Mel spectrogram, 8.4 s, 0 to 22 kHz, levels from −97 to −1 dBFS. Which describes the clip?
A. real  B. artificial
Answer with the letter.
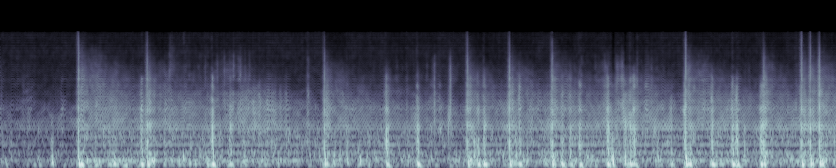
B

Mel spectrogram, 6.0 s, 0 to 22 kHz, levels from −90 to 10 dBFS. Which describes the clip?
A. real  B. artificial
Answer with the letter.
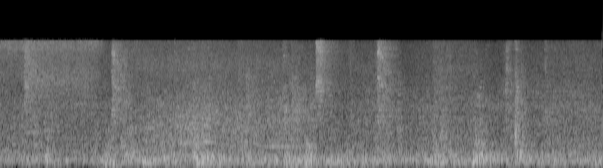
A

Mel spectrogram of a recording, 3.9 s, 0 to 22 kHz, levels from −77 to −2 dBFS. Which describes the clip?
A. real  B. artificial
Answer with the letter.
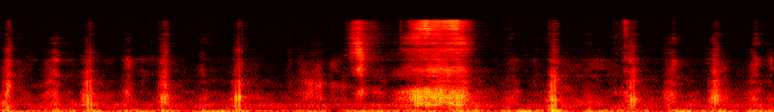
B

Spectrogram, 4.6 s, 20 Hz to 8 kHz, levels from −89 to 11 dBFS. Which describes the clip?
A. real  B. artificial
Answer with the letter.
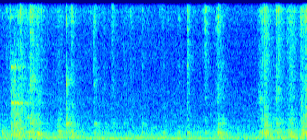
A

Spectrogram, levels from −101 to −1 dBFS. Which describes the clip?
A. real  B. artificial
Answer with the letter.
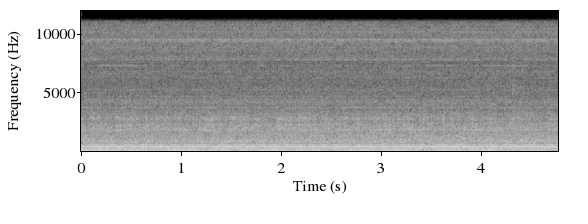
A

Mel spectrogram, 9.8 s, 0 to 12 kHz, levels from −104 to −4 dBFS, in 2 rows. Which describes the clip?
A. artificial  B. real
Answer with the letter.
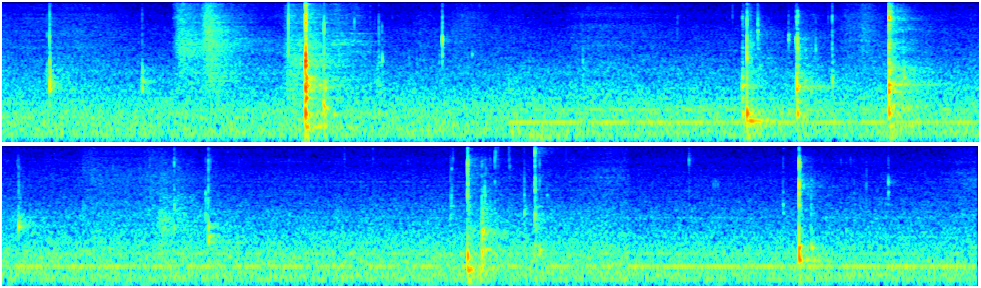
B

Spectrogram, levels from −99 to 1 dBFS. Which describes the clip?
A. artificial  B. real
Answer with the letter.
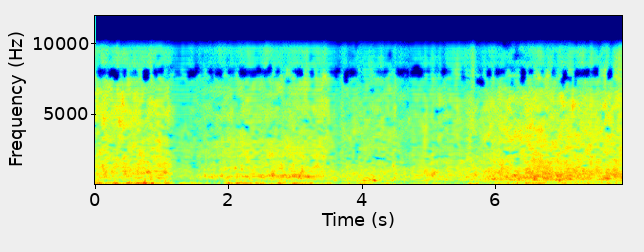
A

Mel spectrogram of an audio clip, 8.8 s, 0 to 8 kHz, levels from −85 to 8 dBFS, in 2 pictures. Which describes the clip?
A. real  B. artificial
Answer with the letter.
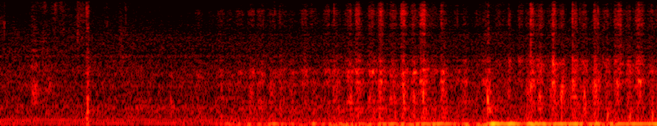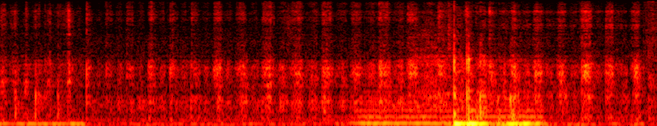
B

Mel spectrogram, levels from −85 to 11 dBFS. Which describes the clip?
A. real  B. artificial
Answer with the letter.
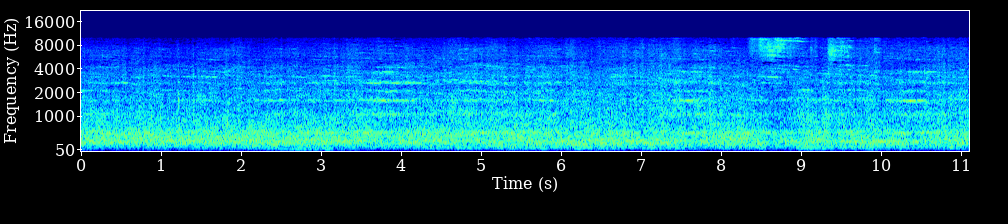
A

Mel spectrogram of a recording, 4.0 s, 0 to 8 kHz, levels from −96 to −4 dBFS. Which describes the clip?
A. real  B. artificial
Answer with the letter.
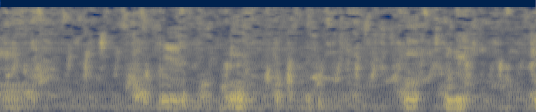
B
